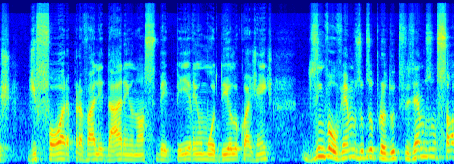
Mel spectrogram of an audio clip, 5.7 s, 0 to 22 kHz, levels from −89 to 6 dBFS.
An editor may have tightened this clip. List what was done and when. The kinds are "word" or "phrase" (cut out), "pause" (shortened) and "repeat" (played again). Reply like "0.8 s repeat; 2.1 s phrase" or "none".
2.4 s word; 3.7 s pause; 4.6 s phrase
